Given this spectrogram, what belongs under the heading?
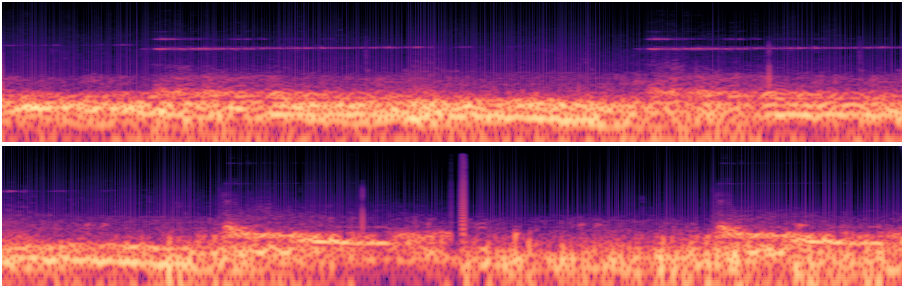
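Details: Stomach growling (borborygmi): continuous low rumbling with long gliding, whine-like gurgles.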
